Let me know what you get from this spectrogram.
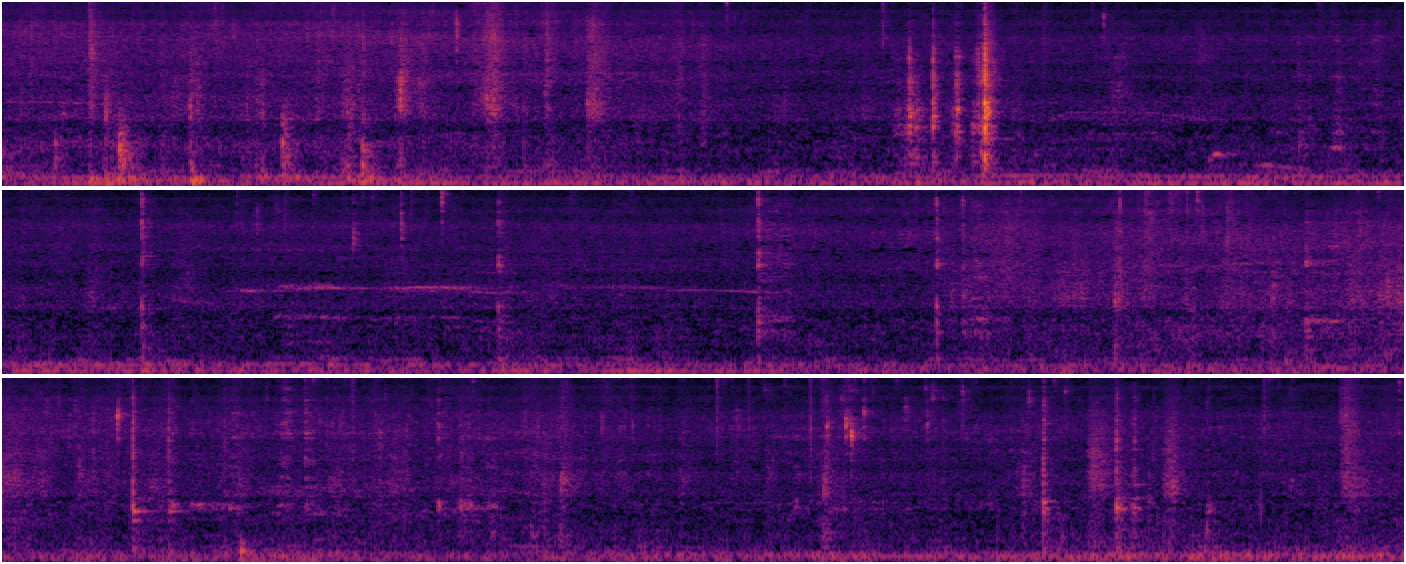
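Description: Plantain snacks frying in hot oil in a pan on a gas burner: a steady sizzle, with scattered sharp clicks and taps of a metal spatula, a cluster of them about six seconds in.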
